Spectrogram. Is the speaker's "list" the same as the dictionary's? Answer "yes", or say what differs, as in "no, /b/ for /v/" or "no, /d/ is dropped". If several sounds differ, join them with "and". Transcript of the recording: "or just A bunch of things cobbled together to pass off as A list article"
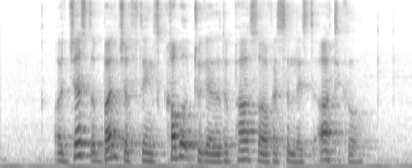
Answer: yes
